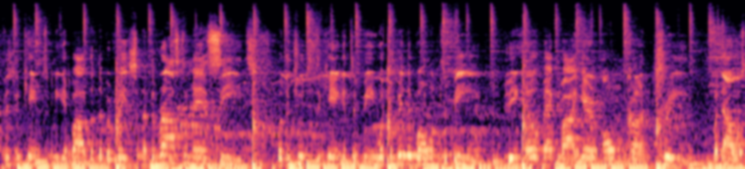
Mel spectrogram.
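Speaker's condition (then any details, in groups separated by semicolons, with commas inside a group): No condition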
